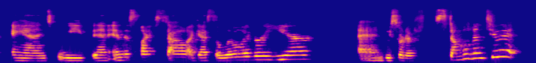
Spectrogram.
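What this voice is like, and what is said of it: Southern US accent. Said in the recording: “we live in the South, like very South. You can probably tell from my accent.”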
